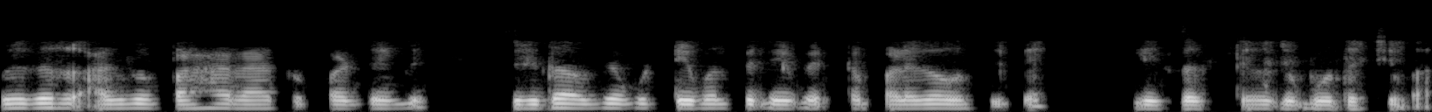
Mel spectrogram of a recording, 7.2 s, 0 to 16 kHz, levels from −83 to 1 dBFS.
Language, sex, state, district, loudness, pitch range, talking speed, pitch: Hindi, male, Uttar Pradesh, Etah, -21 LUFS, 130-140 Hz, 165 wpm, 135 Hz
